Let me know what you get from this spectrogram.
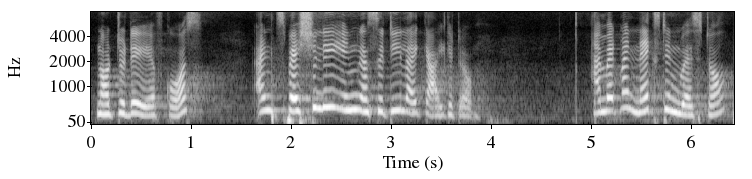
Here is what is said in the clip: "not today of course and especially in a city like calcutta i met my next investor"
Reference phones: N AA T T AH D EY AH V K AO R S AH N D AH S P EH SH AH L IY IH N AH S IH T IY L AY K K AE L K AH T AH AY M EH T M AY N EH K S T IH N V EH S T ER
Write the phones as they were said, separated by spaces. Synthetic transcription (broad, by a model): N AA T T AH D EY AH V K AO R S AH N D S P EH SH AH L IY IH N AH S IH T IY L AY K K AE L K AH T AH AY M EH T M AY N EH K S T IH N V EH S T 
